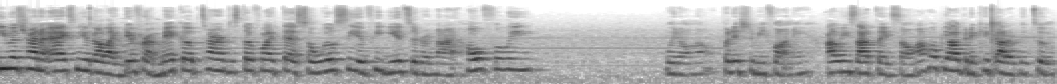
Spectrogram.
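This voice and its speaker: At a very fast pace, a woman talks in a fairly high voice. There is audible room echo and light background noise. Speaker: beauty YouTuber. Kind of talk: casual talk to camera. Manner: upbeat. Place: home room. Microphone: camera far.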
